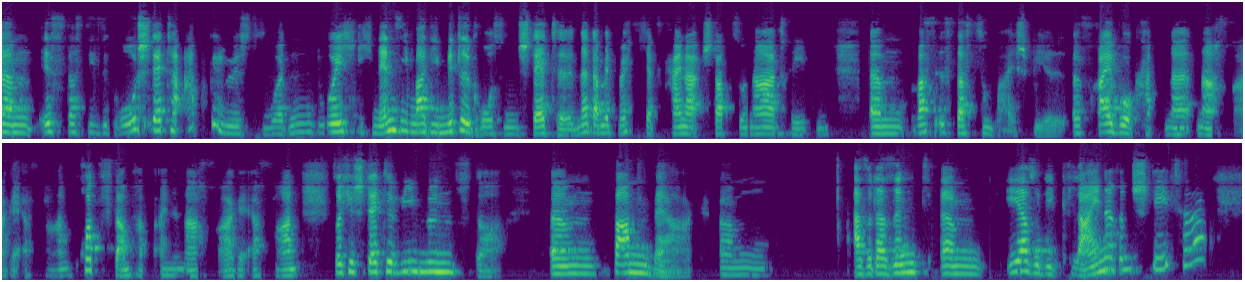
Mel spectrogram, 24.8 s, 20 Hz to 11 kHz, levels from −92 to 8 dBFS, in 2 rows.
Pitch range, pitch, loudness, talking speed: 160-215 Hz, 185 Hz, -20 LUFS, 125 wpm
